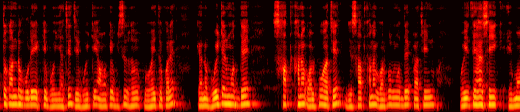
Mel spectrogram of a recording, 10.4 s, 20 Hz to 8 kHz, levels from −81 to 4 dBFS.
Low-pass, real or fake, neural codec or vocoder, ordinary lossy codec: none; fake; codec, 16 kHz, 4 kbps, FunCodec, trained on Chinese and English, 50 frames a second; none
